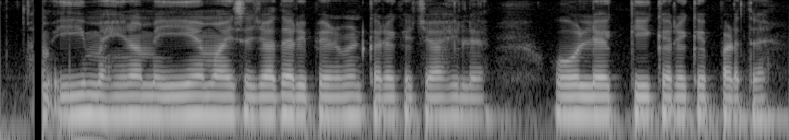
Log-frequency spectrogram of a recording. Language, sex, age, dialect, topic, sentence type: Magahi, male, 18-24, Western, banking, question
